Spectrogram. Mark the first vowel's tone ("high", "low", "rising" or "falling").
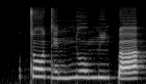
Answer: high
